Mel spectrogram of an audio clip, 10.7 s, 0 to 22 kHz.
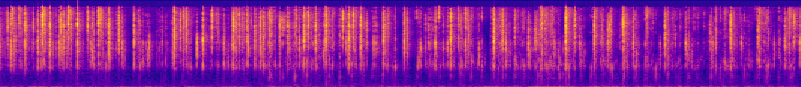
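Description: A hollow black Xbox 360 plastic gamepad has its casing tapped and its buttons pressed by long pink nails. A dense, continuous run of sharp, bright plastic clicks and taps fills the clip with almost no low end, and each one dies away almost instantly.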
